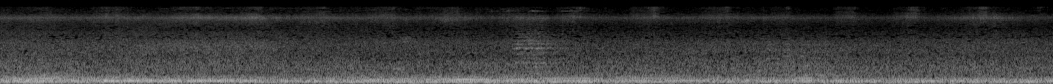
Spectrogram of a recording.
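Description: A motor vehicle engine running steadily: a low hum whose pitch shifts slightly now and then.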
